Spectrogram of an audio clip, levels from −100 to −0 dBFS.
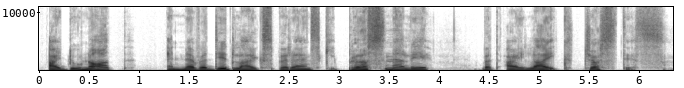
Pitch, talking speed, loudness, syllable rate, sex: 165 Hz, 125 wpm, -18 LUFS, 4.3 syllables/s, female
